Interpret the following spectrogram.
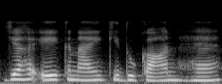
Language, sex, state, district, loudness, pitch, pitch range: Hindi, female, Chhattisgarh, Raipur, -16 LUFS, 200 Hz, 190-215 Hz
